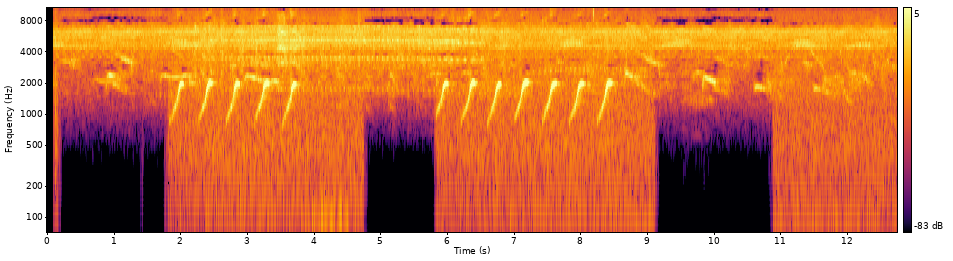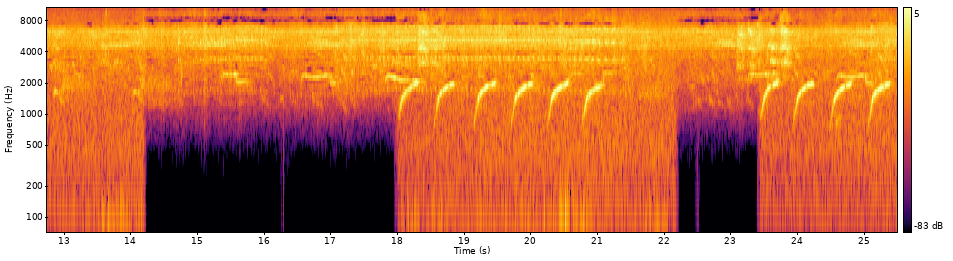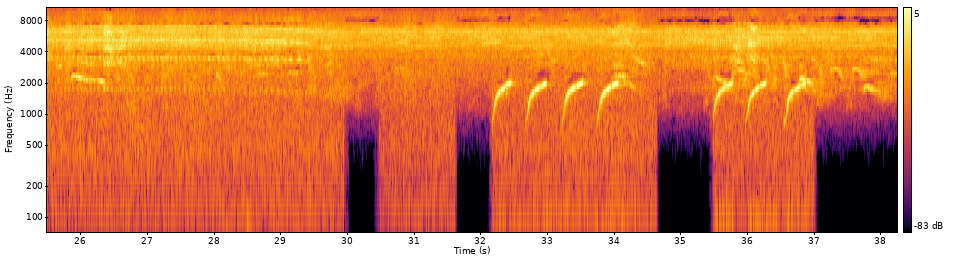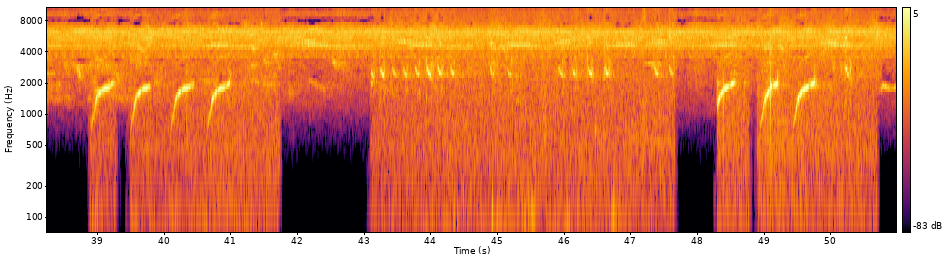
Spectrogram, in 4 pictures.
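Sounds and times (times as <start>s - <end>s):
person singing: 0.1s - 50.9s.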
